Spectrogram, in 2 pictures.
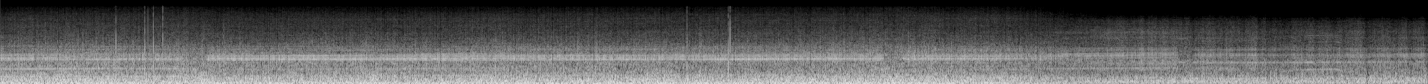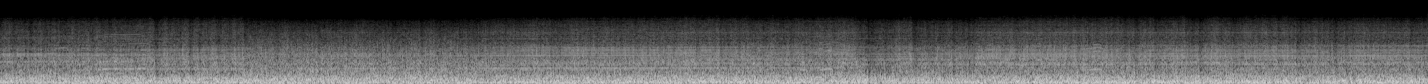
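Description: Yamaha R15 V3's 155 cc single-cylinder engine at high revs under hard acceleration, with heavy wind rush. Its note climbs steadily and dips briefly at upshifts about 2 and 9 seconds in. About 10 seconds in the sound drops to a quieter, steadier drone with wind noise.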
